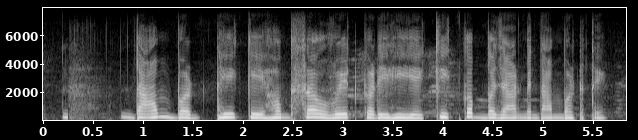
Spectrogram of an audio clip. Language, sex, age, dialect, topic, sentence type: Magahi, male, 18-24, Northeastern/Surjapuri, agriculture, question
